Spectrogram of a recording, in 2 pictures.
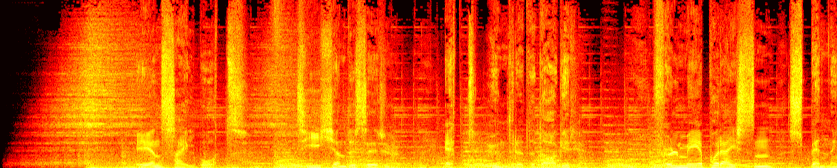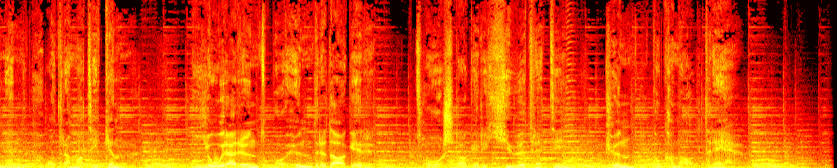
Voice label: no tv promo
